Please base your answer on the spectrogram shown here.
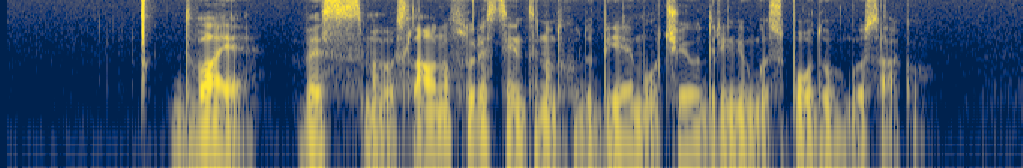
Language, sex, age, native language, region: Slovenian, male, 30-49, Slovenian, Central Slovenia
